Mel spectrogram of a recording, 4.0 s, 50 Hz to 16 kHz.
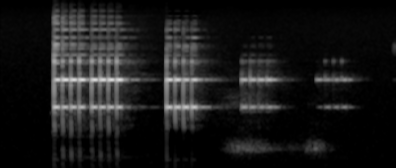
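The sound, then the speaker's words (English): A timer alarm marking the end of a one-minute timer rings out in quick electronic bursts: a rapid pulsing chirp, then a second shorter burst, followed by two fainter, lower tones before falling silent. No one speaks. “Okay, I'm going to set a timer, and you have 1 minute to explain your opinion to us. And when the timer ends, it'll be this.”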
